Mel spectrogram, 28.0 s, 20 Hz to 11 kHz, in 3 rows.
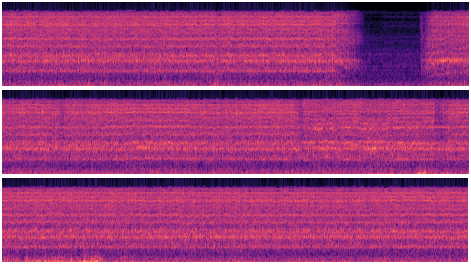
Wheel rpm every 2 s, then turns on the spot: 160, 160, 160, 80, 80, 160, 160, 160, 160, 160, 160, 160, 160, 160.
none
